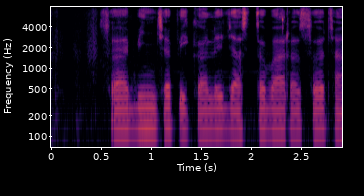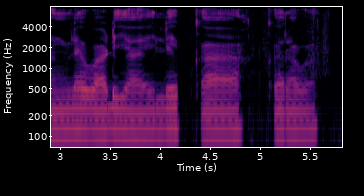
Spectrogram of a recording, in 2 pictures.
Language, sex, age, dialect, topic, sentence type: Marathi, male, 18-24, Varhadi, agriculture, question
